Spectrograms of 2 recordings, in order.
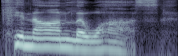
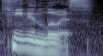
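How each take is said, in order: First: The name is said with unusual, alien-sounding vowels. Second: The name is said like a common English name. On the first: The name is meant to sound like a sci-fi character. "if you wanted to go Star Wars with it" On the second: The name is meant to sound like a normal person's name. "or you could just say"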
